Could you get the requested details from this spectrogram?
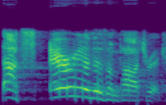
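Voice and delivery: loud, high, drawn-out Irish leprechaun outcry; bad Irish accent. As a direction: scold in a hammed-up Irish accent. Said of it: "my terrible Irish accent".

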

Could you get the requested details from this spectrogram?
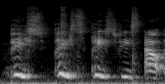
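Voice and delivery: high, loud peace out; loud sign-off. Real, not acted. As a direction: shout the goodbye.

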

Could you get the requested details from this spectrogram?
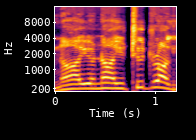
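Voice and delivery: high, loud imitation of a refusal; acted-out exasperated shouting; arguing back. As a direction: shut the drunk down in a mock quarrel. Retold argument over drinking.

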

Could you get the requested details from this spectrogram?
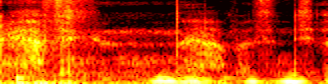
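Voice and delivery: unvoiced, doubtful whisper. Real, not acted. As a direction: breathe it under your breath. Doubting aside, under his breath.

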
